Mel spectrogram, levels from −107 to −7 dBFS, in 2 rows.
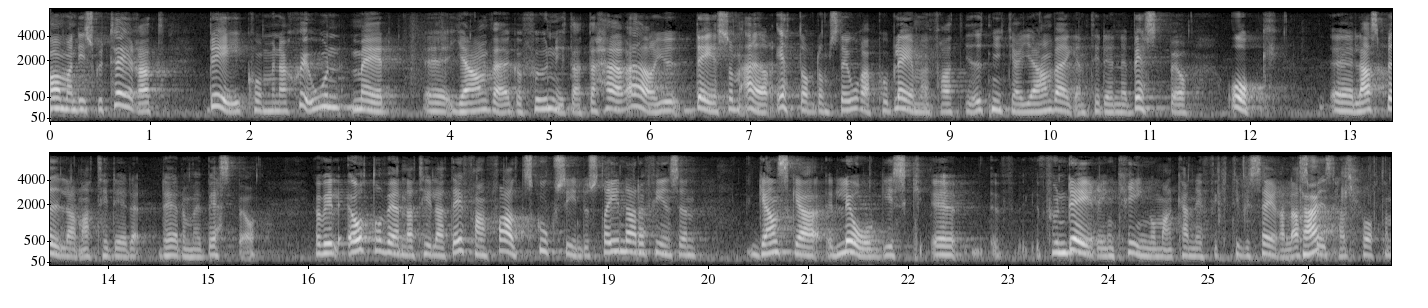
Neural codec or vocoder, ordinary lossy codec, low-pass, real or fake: none; none; 7.2 kHz; real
